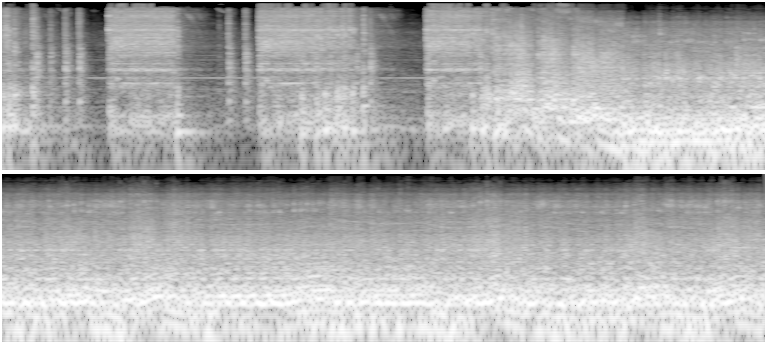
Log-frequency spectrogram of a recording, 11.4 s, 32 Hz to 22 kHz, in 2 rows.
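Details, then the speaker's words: 1967 Chevy Nova with 400 small-block V8, running after installing a cheap wiring harness, during break-in, seats out; starter whirs, engine catches and settles into a deep, even V8 idle with steady beat, healthy. "But let me get those ran, and then I will start it up and let you hear it, because it sounds killer."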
